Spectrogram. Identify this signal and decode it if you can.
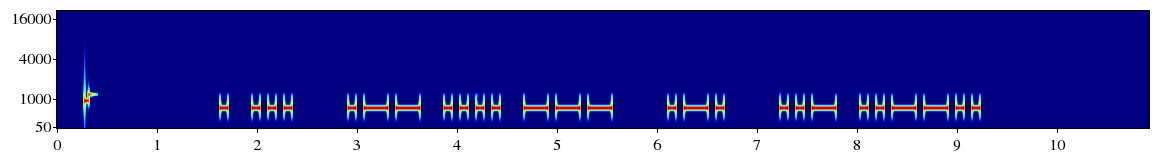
Morse code, heard as a keyed tone, about 15 wpm, 700 Hz. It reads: ES WHO R U?
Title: Sentences from Top 100 Words and Abbreviations 15wpm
